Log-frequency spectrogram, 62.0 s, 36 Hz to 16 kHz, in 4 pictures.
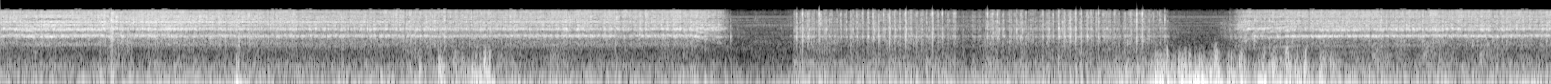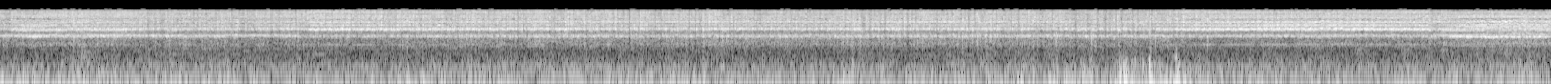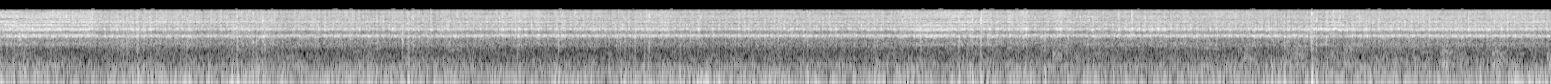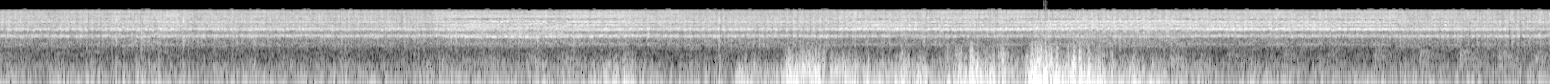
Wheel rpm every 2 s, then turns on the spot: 160, 160, 160, 100, 30, 30, 100, 160, 160, 160, 170, 170, 170, 160, 160, 160, 160, 160, 160, 160, 160, 160, 160, 160, 160, 160, 160, 160, 160, 160, 160.
8-12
